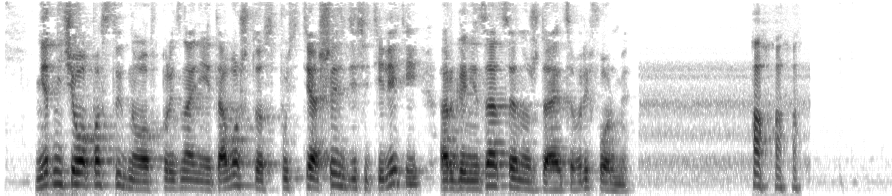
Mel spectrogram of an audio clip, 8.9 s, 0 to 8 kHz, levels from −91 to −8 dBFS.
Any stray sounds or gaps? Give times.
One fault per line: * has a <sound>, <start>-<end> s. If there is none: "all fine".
* has a laugh, 7.5-8.0 s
